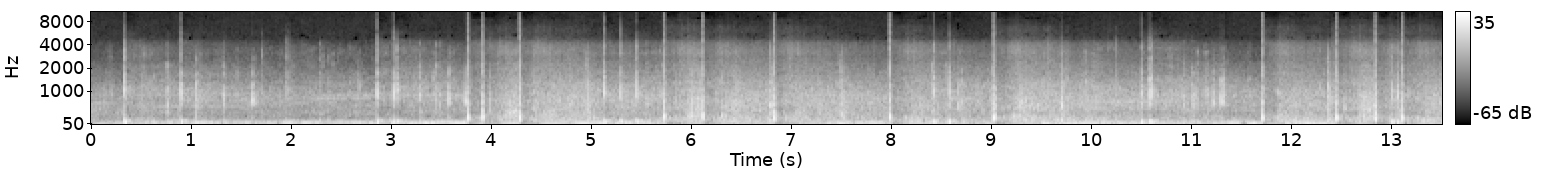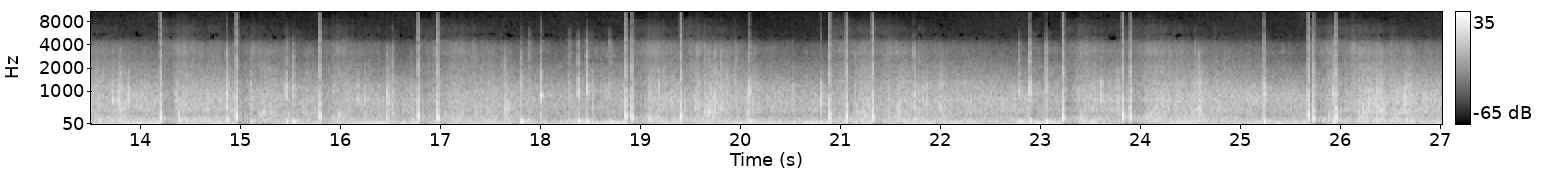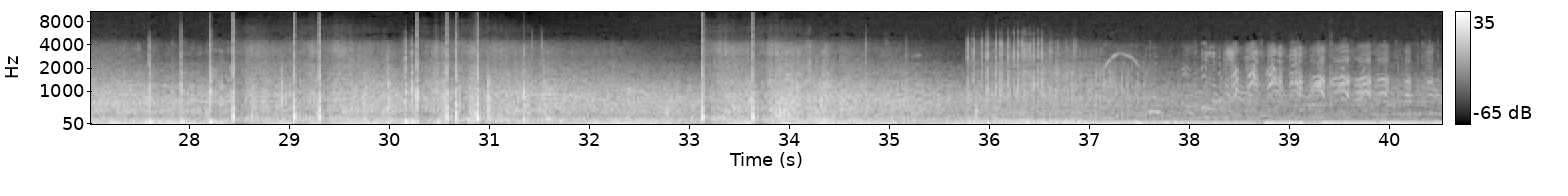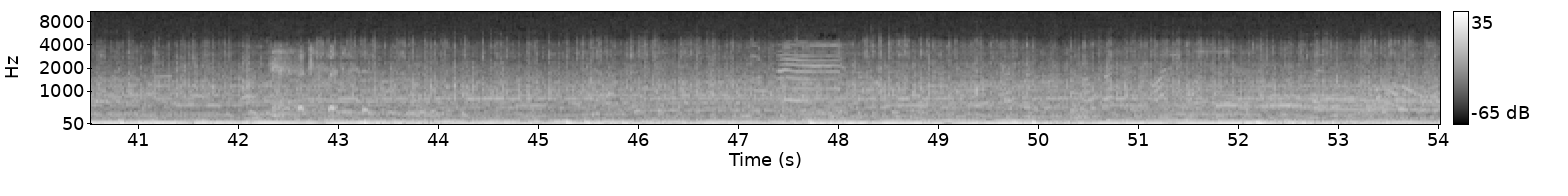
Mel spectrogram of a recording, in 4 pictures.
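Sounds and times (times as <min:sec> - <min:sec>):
fireworks bangs: 0:00.0 - 0:54.0
low rumble: 0:00.0 - 0:54.0.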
